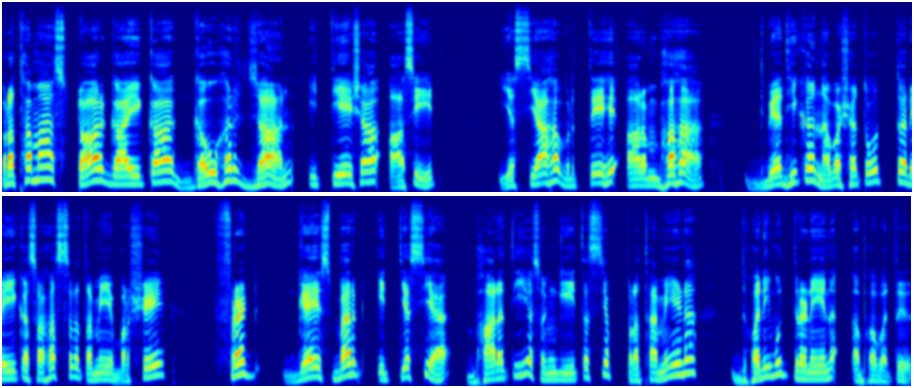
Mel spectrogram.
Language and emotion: Sanskrit, neutral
